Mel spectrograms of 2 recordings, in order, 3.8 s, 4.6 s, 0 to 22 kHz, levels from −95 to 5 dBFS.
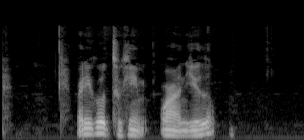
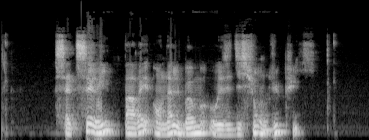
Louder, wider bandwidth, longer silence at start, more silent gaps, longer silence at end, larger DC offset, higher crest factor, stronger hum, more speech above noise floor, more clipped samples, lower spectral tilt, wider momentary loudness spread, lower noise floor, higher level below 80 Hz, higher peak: second, -30 LUFS vs -13 LUFS; first, 11.5 kHz vs 9.4 kHz; about the same, 0.05 s vs 0.05 s; neither; first, 0.9 s vs 0.7 s; neither; first, 22 dB vs 14 dB; neither; second, 42 dB vs 49 dB; neither; first, -6.5 dB/octave vs -5 dB/octave; first, 16 LU vs 7 LU; first, -71 dBFS vs -61 dBFS; second, -56 dBFS vs -50 dBFS; second, -10 dBFS vs 0 dBFS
